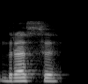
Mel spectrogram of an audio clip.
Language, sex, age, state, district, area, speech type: Hindi, male, 45-60, Rajasthan, Jaipur, urban, read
